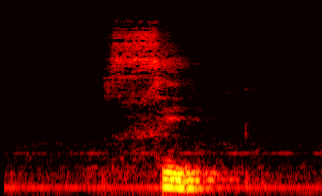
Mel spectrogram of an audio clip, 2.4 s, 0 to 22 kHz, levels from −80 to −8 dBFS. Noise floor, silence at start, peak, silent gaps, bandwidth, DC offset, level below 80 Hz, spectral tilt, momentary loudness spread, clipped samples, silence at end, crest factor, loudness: -57 dBFS; 0.05 s; -14 dBFS; none; 16 kHz; under 0.1%; -64 dBFS; -6.5 dB/octave; 23 LU; under 0.1%; 0.45 s; 20 dB; -32 LUFS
